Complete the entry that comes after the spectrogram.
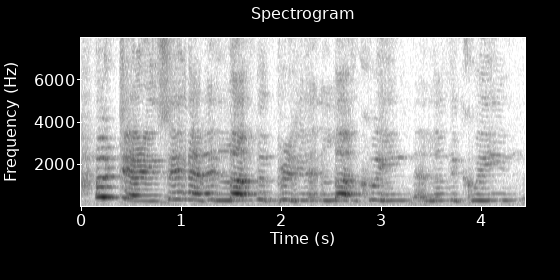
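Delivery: high, loud mock outrage from a devoted royal fan; over-the-top shocked monarchy lover; scandalized royalist. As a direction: gasp and gush over the Queen, very high-pitched.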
